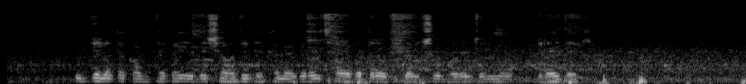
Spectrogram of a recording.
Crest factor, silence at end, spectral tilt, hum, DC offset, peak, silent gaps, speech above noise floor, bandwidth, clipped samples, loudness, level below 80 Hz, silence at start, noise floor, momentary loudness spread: 22 dB; 0 s; -5.5 dB/octave; none; under 0.1%; -12 dBFS; none; 24 dB; 11.5 kHz; under 0.1%; -34 LUFS; -46 dBFS; 0.1 s; -57 dBFS; 11 LU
